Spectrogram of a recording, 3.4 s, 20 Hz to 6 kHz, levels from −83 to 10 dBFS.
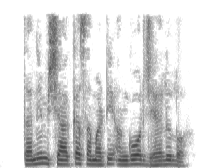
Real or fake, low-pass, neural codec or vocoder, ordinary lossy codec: real; 5.4 kHz; none; MP3, 32 kbps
